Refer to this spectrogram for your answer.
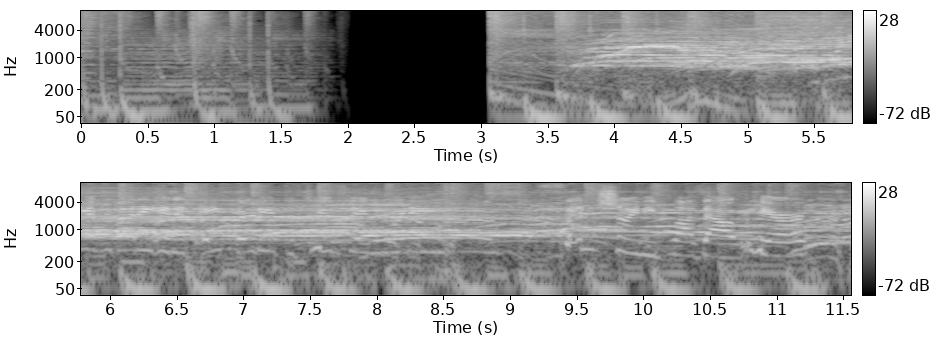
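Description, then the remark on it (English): A large outdoor crowd in warm, fine weather cheers and shouts continuously, many high excited voices whooping and screaming together at full volume, following a brief burst of other sound and a moment of silence. “Oh, what a good crowd. It's beautiful out here.”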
